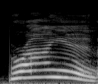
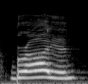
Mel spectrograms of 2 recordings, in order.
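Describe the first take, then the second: First: It is said in the speaker's normal voice. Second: It is said in a Stewie Griffin impression.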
